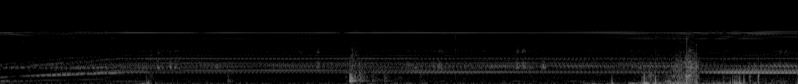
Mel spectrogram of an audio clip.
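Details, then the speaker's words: Three-phase motor run from a single-phase 230 V VFD giving 230 V three-phase pulsed output, around 19–20 Hz: whine climbs then holds steady with faint irregular scrapes and ticks; the noise comes from the slightly rusted motor, not the drive. "Et le bruit vient du moteur, hein, il vient pas du variateur. C'est le moteur qui est un petit peu rouillé à des endroits, il faut le dégripper."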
